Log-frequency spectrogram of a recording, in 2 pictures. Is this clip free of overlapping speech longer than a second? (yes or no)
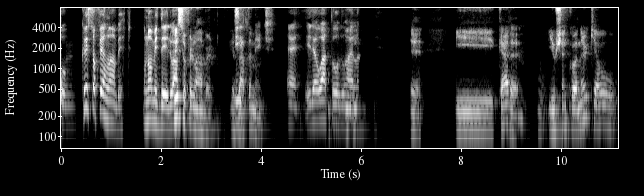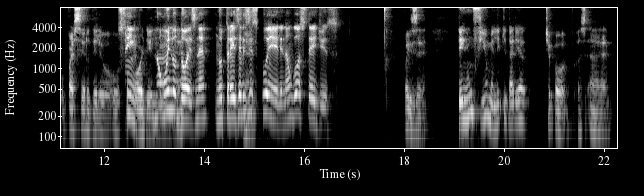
no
